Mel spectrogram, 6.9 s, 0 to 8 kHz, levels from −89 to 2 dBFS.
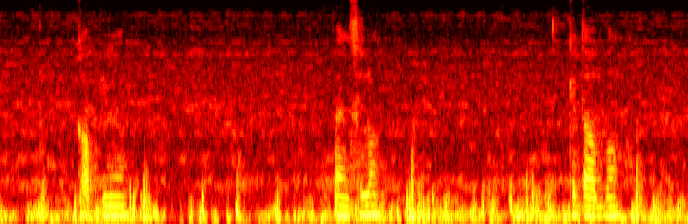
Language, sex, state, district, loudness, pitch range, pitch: Punjabi, male, Punjab, Kapurthala, -19 LUFS, 115-130 Hz, 125 Hz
